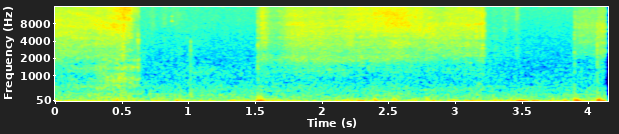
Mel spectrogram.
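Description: Fingertips and long nails rub and scratch across the glossy paper surface of a magazine page showing a portrait photo, held close. Long strokes make bright, hissy scraping sounds that come and go, with soft low bumps beneath.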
